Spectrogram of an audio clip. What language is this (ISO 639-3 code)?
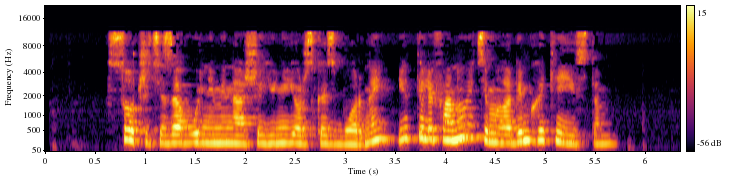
bel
